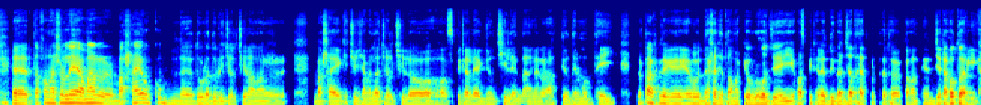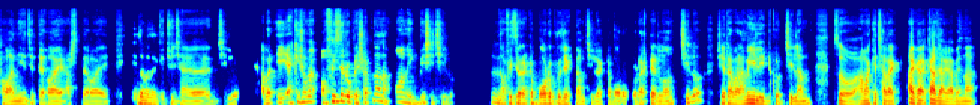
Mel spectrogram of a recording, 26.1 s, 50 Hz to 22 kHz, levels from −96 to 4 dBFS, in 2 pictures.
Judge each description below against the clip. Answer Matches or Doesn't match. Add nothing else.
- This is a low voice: Matches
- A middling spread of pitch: Matches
